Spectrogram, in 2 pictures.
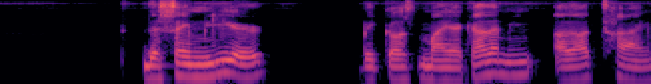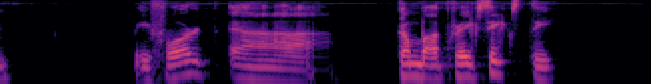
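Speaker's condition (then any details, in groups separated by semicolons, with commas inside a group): Cerebral palsy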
